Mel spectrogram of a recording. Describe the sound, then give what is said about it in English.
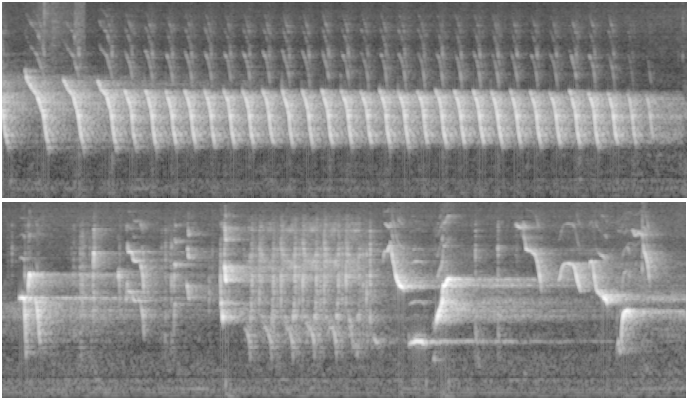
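Birds chirp on a marsh trail with mud flats and puddles at sunrise on an early April morning: a fast, even run of repeated notes for several seconds, then varied whistles, trills and harsher calls from more than one bird, clear with no talking. “Watching birds clears my mind as I revel in their variety, movements and beauty.”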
